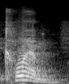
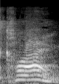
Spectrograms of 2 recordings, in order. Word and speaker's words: climb: add a c it's it'd be clim no it's climb you don't see how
